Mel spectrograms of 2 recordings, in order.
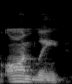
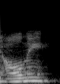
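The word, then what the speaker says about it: Olney: located near Lancaster or 13 miles southeast of Onley, moving east at 50.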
